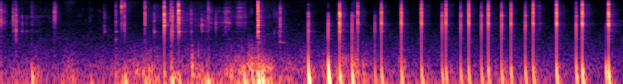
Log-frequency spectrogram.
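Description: Long acrylic nails tap and scratch the surface of a small, hollow, pink plastic bunny-shaped pencil sharpener with yellow ears, held in both hands with no pencil in it. Soft scraping and scattered clicks give way to a quick, steady run of sharp, dry taps, each with a bright click over a faint hollow knock that dies almost instantly.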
